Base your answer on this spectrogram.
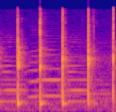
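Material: Shell.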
